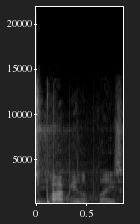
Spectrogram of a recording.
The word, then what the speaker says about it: Poplar Place: The plan suggests it's Popular Place. Anybody know, is that true? Yep. It is Popular Place. I thought I mispronounced it as Popular.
